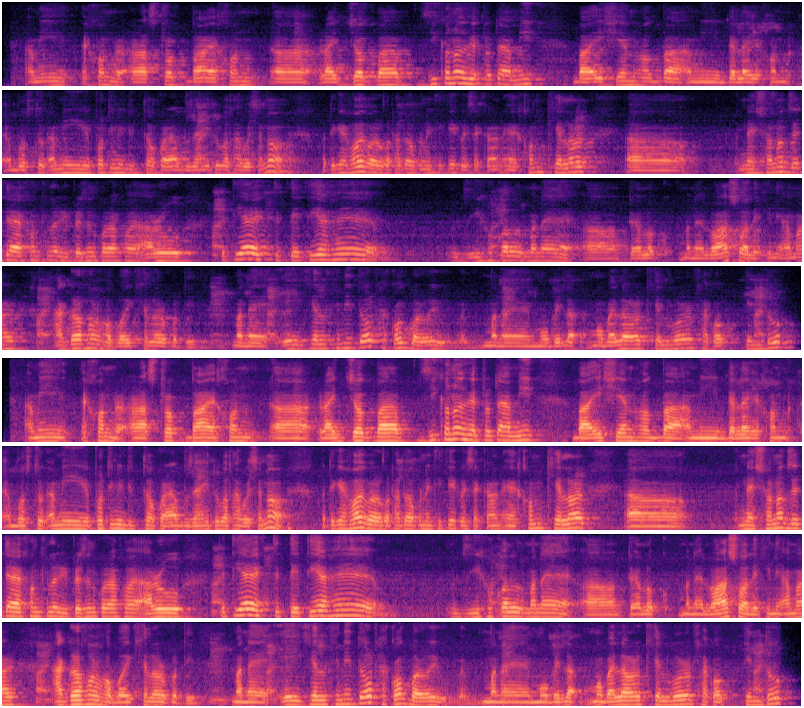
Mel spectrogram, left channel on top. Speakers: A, on the right; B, on the right.
A: আমি এখন ৰাষ্ট্ৰক বা এখন এখন
B: হয়
A: ৰাজ্যক বা যিকোনো ক্ষেত্ৰতে আমি বা এছিয়ান হওক বা আমি বেলেগ
B: হয়
A: এখন বস্তুক আমি প্ৰতিনিধিত্ব কৰা বুজাই,
B: হয়
A: সেইটো কথা কৈছে ন, গতিকে হয় বাৰু কথাটো আপুনি ঠিকেই কৈছে কাৰণ এক এখন খেলৰ
B: উম
A: আহ নেশচনক যেতিয়া এখন ৰি্পেজন্ কৰা হয় আৰু
B: হয়
A: তেতিয়াহে যিসকল
B: হয়
A: মানে আহ! তেওঁলোক মানে ল'ৰা-ছোৱালী খিনি আমাৰ
B: হয়
A: আগ্ৰহৰ হ'ব খেলৰ প্ৰতি,
B: উম
A: মানে
B: হয় হয়
A: এই খেলখিনিতো থাক কওক বাৰু এই মানে
B: হয়
A: মোবাইলত মোবাইলৰ খেলবোৰ থাকক কিন্তু
B: হয়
